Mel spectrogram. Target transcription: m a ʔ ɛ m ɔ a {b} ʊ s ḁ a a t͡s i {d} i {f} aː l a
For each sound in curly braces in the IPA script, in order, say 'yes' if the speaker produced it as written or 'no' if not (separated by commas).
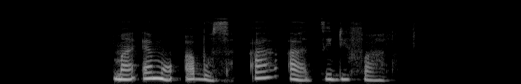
yes, yes, yes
